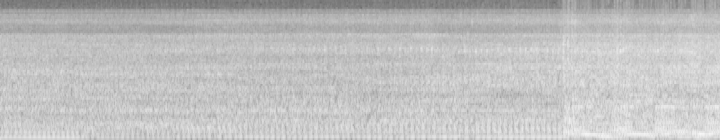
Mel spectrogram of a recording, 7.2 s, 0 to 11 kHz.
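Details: Bajaj RS200 engine, exhaust valve clearance set to 0.08 mm: even idle pulsing around 220 per minute, then a sharp rev blip near the end; no ticking stands out, normal running.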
